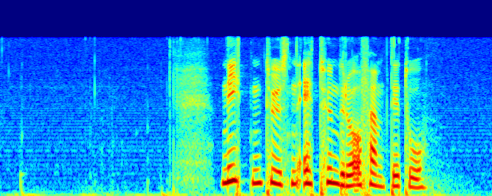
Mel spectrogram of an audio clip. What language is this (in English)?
Norwegian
